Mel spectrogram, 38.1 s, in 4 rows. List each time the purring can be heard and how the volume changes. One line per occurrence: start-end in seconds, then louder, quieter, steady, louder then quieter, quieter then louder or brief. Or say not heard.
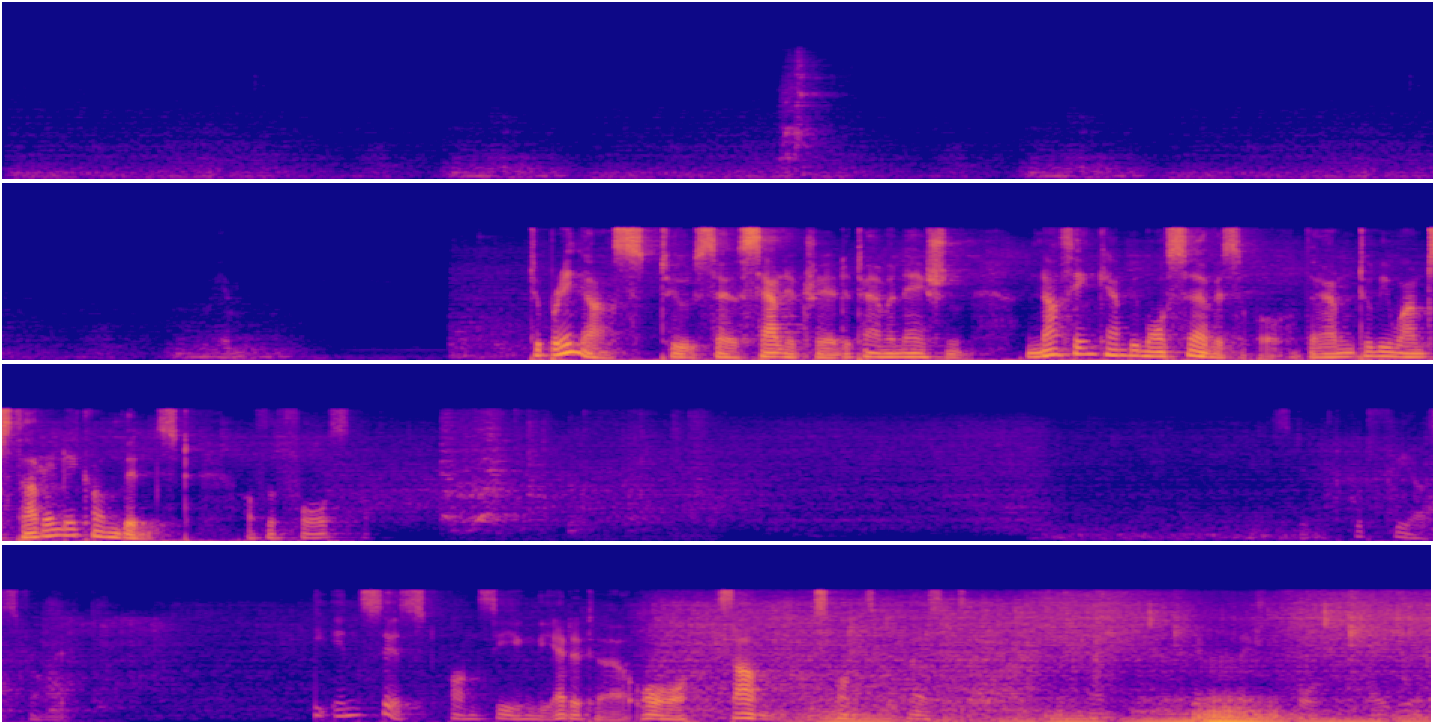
33.9-38.1 louder then quieter.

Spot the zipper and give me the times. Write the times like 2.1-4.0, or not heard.
5.2-5.7, 21.9-23.9, 28.3-29.4.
